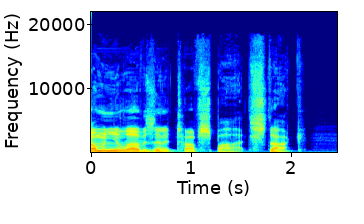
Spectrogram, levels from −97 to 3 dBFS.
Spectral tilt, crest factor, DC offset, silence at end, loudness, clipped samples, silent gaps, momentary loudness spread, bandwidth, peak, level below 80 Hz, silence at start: -5 dB/octave; 22 dB; under 0.1%; 0.35 s; -30 LUFS; under 0.1%; none; 12 LU; 18.5 kHz; -10 dBFS; -66 dBFS; 0 s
